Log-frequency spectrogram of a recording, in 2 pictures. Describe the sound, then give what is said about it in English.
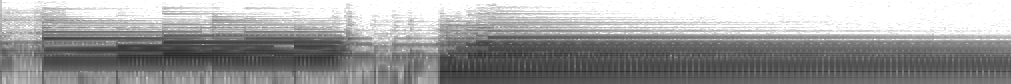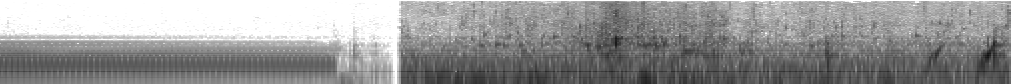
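Sustained electronic-sounding tones give way abruptly to water lapping against a rowboat while someone fishes from it, a steady wash of sloshing with a few sharper splashes, and no voices. “Come join me in the boat.”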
